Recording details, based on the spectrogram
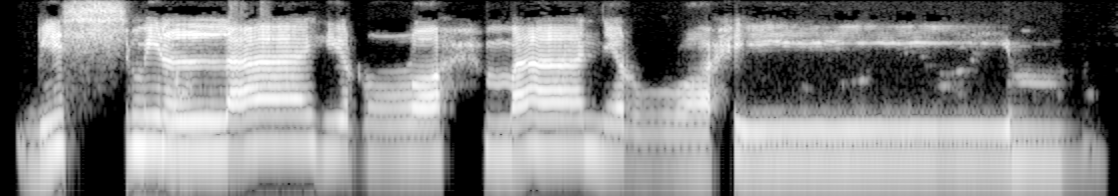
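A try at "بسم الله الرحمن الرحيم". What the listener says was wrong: Nah, terlalu rendah. Udah terlalu rendah arrahimnya.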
